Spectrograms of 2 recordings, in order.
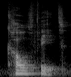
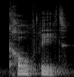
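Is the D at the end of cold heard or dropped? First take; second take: dropped; dropped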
